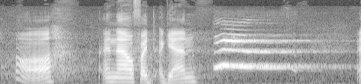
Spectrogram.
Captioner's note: meow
